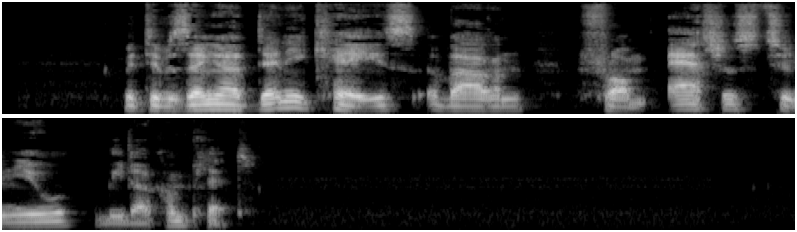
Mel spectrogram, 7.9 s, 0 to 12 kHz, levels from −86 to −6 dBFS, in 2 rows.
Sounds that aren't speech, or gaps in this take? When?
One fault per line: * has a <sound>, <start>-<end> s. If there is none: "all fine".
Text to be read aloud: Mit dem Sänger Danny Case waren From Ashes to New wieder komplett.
all fine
